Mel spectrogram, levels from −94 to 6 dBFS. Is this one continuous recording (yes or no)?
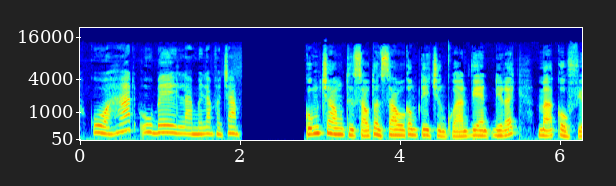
no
